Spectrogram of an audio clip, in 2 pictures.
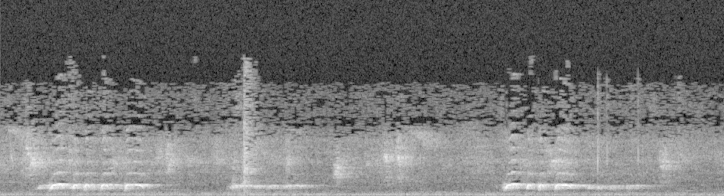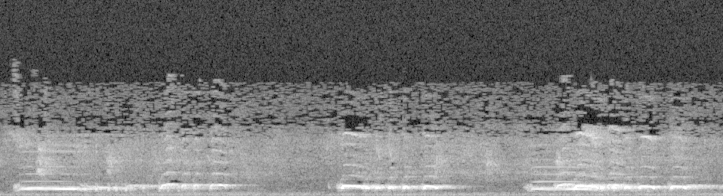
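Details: Zebra dove, a wild local bird singing actively, gives bouts of purring cooed trills about a second long, repeated every one to two seconds and growing louder toward the end, over a low hum.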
